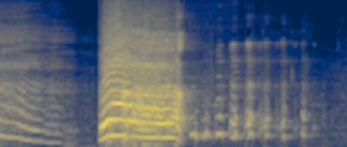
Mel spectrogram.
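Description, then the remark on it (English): A voice trails off, then a sudden loud, sharp gasping intake of breath follows, with short rhythmic breathy pulses after it. Someone is vocally imitating the gasp. “I'm literally screaming, thinking, and then I just like, I run out of breath and go to breathe in, not even thinking about it.”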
